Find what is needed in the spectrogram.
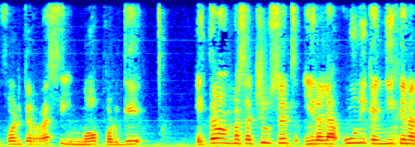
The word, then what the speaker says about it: Massachusetts: Por su familia adoptiva, descendientes del pueblo originario Mi'kmaq en Estados Unidos, quienes la cuidaron y criaron en esta palabra en la que más me cuesta pronunciar, Massachusetts. – 11 puntos, perfecto, Massachusetts.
